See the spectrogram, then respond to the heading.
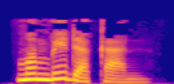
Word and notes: membedakan: Indonesian

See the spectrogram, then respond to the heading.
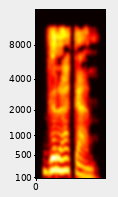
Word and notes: gerakan: Indonesian

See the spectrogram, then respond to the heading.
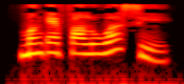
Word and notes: mengevaluasi: Indonesian

